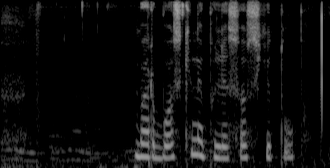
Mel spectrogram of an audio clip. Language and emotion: Russian, neutral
